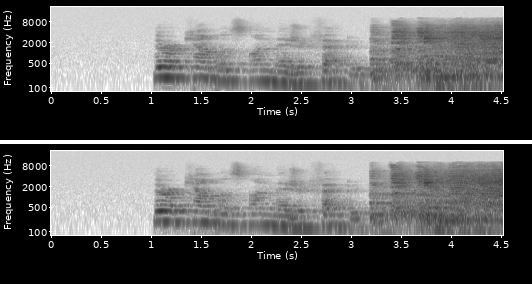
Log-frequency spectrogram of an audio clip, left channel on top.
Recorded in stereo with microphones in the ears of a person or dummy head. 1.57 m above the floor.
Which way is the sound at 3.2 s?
50° right (ahead or behind).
